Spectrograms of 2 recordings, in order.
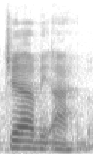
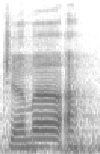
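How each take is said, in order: First: It is said with an 'i' after 'm'. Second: It is said without an 'i' after 'm'. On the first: The speaker calls it right. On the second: The speaker calls it wrong.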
